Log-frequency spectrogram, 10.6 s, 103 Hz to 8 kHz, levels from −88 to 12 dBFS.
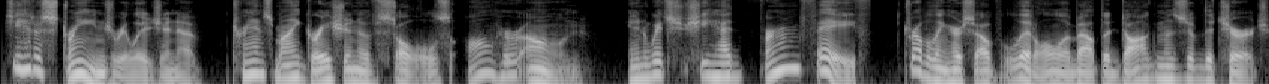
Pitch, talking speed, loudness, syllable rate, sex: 120 Hz, 155 wpm, -20 LUFS, 4.0 syllables/s, male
